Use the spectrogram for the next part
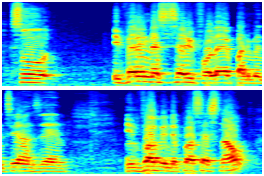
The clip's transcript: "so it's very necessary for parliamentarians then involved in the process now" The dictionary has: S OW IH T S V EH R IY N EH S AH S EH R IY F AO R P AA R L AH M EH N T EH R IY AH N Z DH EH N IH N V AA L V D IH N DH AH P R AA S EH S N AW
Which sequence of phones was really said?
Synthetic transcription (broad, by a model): S OW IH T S V EH R IY N EH S AH S EH R IY F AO L P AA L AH M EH N T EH R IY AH N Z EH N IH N V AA L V IH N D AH P R AA S EH S N AW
